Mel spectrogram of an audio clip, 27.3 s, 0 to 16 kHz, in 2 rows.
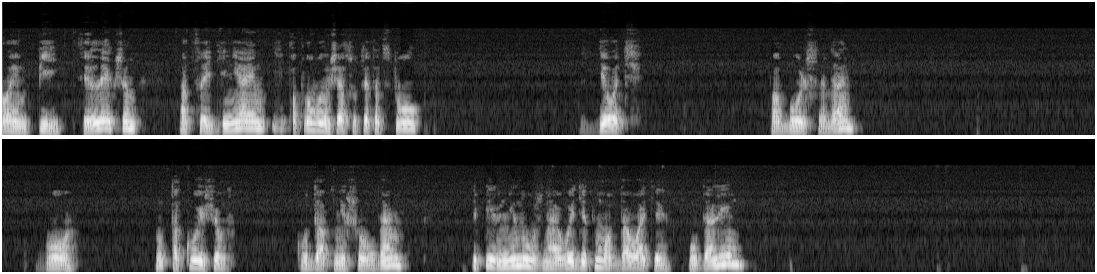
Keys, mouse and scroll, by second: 2.1-2.9 drag, 3.6 click, 12.2-14.0 drag, 15.9-17.8 drag, 19.5-20.5 drag, 21.1 shift+middle click, 25.2 click, 26.2-27.3 drag.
